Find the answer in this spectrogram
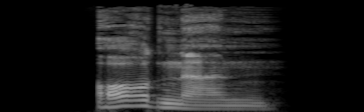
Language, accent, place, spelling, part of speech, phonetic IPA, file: German, Germany, Berlin, Ordnern, noun, [ˈɔʁdnɐn], De-Ordnern.ogg
- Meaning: dative plural of Ordner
